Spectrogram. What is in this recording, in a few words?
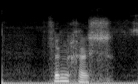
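"fungus", Dutch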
